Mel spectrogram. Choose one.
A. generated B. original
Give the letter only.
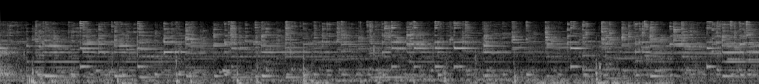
B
